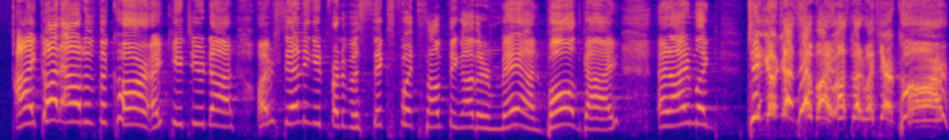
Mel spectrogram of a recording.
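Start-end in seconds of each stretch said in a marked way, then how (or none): 7.5-9.5 mock very high, loud, panicked, freaked-out tone. Retelling confronting a driver who hit the speaker's husband, retelling freaking out. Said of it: "I'm just like freaking out".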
